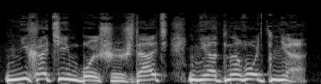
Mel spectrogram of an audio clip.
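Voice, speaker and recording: A man reading a storybook, voicing a stern male tin woodman who speaks slowly. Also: a little high, sing-song, husky, dry recording, heavily acted. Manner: stern, slow.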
